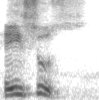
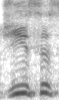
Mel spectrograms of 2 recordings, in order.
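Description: First: The word starts with an H sound. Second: The word starts with an English J sound. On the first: The speaker calls it right. "in Spanish, it's pronounced as a H" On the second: The speaker calls it wrong. "it's not Jesus in Spanish"

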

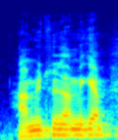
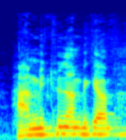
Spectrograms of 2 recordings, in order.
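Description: Both takes have the same delivery.

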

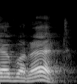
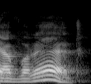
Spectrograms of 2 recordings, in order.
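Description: The two takes are said the same way.

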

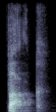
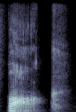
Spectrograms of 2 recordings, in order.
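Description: First: It is said in an American accent. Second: It is said in a British accent. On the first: "This is the American pronunciation" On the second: "and Alfie Solomon's"

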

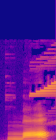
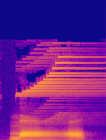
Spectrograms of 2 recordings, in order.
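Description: First: The pitch rises from middle to high. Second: The pitch goes down low and is drawn out. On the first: "2성은요, 살짝 감아쳐서 올라가요" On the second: "3성은요, 쭉 내려옵니다"

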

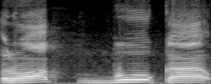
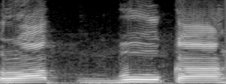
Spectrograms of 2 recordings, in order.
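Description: First: The first vowel sounds like a rounded 'o'. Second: The first vowel sounds like a rounded 'o'.

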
